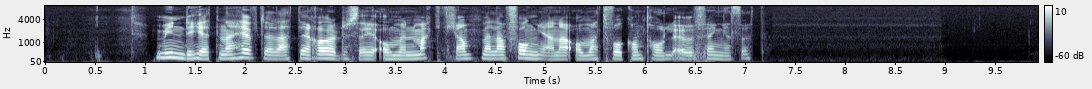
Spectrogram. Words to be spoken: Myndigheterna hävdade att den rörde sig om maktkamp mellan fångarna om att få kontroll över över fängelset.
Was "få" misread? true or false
false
